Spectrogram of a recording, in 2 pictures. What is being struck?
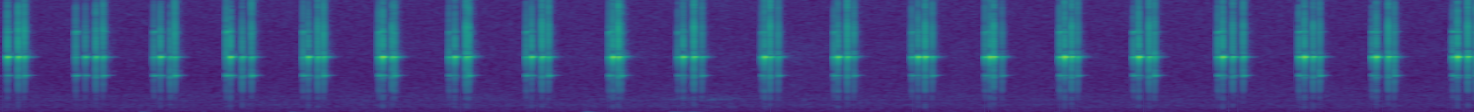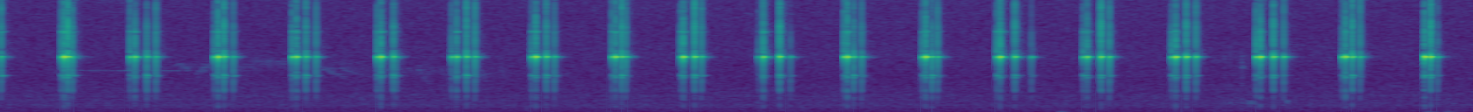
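Carved agate figure.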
